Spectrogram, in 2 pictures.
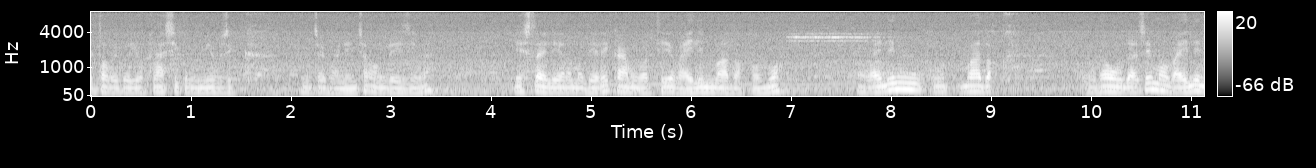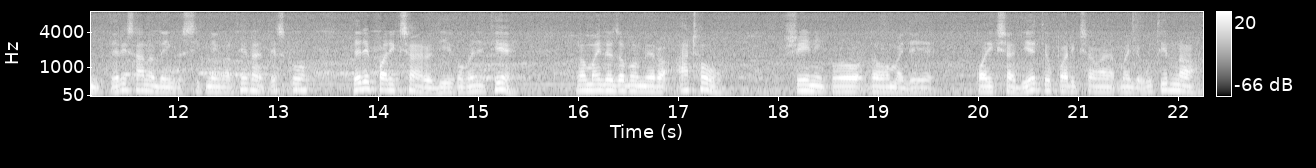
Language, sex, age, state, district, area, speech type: Nepali, male, 18-30, West Bengal, Darjeeling, rural, spontaneous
